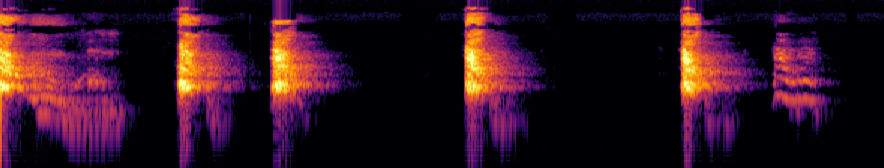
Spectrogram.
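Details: Sausage dog, a pet Dachshund, barking in sharp single barks spaced roughly half a second to a second and a half apart, opening with a drawn-out growly bark and closing on a softer shorter one.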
